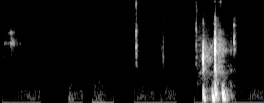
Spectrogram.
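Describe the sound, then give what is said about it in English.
Mouse right-clicks while navigating an application on a computer: a few faint, sharp clicks, then a denser cluster of louder clicks near the end, with no talking. “Now, right click on that, click on get info.”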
